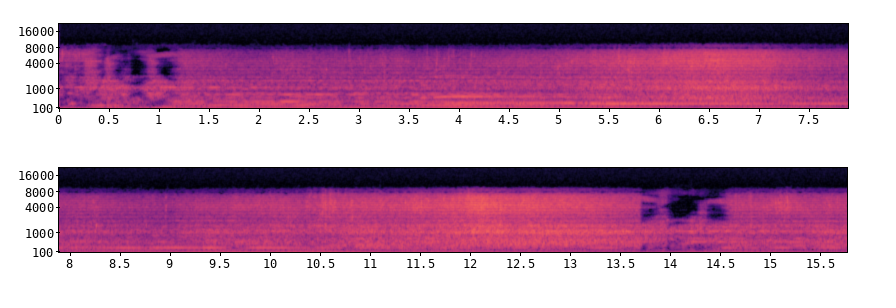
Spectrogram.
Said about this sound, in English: Close your eyes and simply focus your attention on the sound of the waves.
